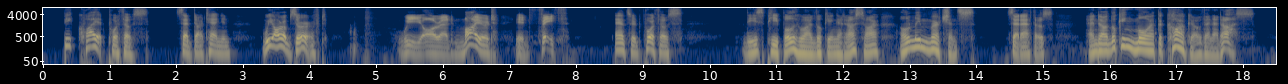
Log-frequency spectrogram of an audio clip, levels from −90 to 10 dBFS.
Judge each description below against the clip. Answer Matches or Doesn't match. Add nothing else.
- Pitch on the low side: Matches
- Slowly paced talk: Matches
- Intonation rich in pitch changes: Matches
